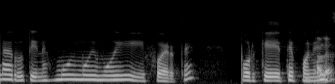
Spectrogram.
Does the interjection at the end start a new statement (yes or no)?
no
